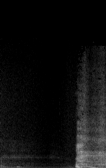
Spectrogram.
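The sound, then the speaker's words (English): A loud, breathy yawn bursts in after about a second of near silence, a voiced, drawn-out exhale that is still going when the sound cuts off. “You don't mean to yawn. I was just a little tired.”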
